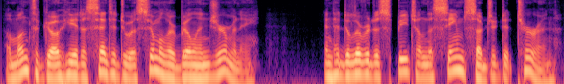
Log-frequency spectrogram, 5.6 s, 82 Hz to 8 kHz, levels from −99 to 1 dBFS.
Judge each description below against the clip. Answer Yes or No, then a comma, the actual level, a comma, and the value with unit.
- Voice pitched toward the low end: Yes, low, 130 Hz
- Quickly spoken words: Yes, fast, 245 wpm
